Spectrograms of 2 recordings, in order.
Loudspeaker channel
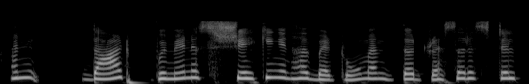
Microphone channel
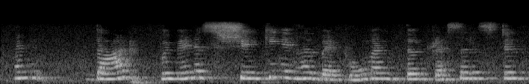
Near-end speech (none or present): none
